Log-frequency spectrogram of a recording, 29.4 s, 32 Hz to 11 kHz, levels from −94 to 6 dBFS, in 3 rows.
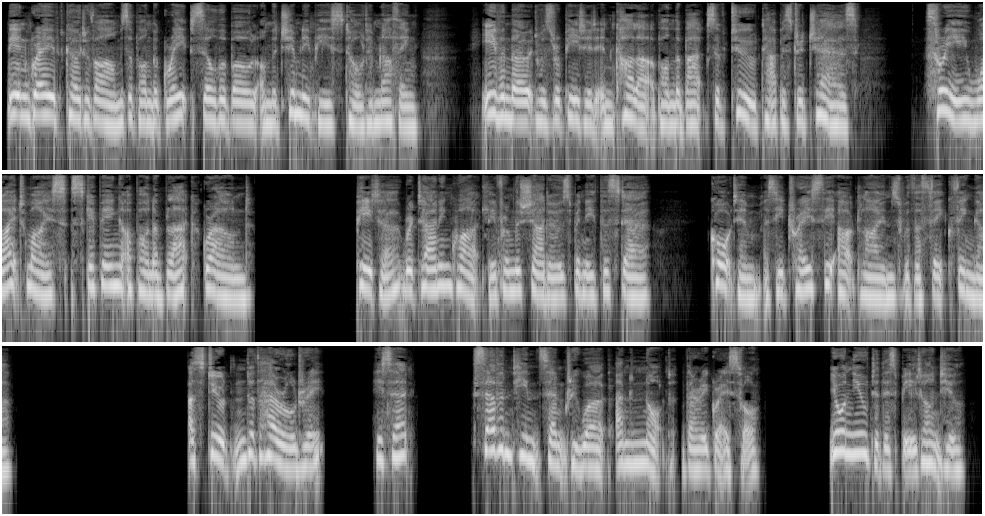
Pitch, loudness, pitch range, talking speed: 175 Hz, -16 LUFS, 160-200 Hz, 155 wpm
